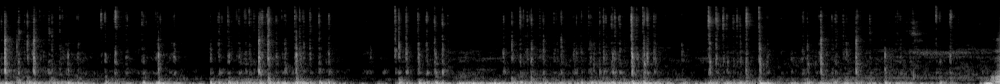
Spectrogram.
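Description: Typing on a computer keyboard: runs of quick keystroke clicks broken by short pauses.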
